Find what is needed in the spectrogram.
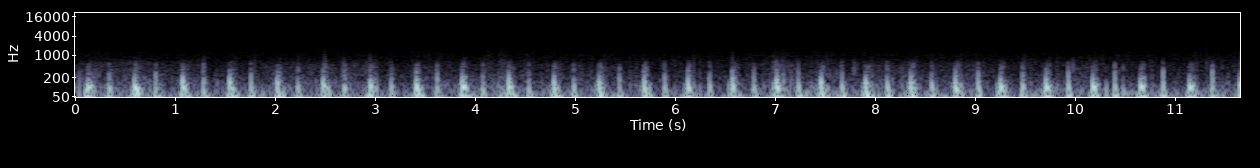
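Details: Fast, pounding, steady heartbeat at about 130 per minute in a 19-year-old female after exercise, with sounds of her drinking tea and stomach noises.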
